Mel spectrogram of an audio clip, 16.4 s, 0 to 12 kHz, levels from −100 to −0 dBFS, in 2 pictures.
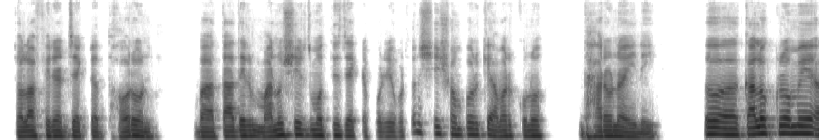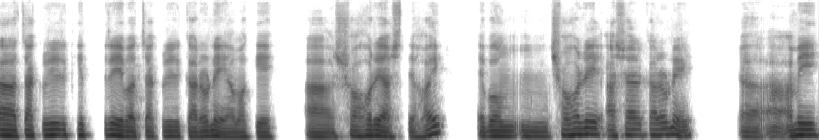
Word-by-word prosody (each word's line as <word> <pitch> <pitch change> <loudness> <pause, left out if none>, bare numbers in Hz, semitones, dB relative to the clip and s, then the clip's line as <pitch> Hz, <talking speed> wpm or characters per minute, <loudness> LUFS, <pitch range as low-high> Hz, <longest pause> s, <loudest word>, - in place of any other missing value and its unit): চলাফেরার 115 0 +1
যে - - +1
একটা 115 -1 -5 0.2
ধরন 110 +2 +2 0.5
বা 105 - +2 0.2
তাদের 115 +2 +2 0.2
মানুষের 135 +4 +3
মধ্যে 130 0 +1
যে - - 0
একটা 110 - -13
পরিবর্তন, 110 - -6
সেই 165 -1 -3
সম্পর্কে 140 -1 -1
আমার 120 +1 +1
কোনো 120 0 +2 0.5
ধারণাই 110 -1 +3
নেই। 90 0 -3 0.5
তো 160 - +5 0.2
আ - - +7 0.2
কালক্রমে 175 +2 +6 0.2
আ - - +6 0.2
চাকরির 130 +2 +1
ক্ষেত্রে 130 +1 -2
বা 110 - +1
চাকরির 115 +1 -3
কারণে 115 +3 +1
আমাকে 100 +1 -3 0.5
আ - - 0 0.3
শহরে 120 +2 +1
আসতে 105 +1 -9
হয় 150 - +1 0.5
এবং 115 +1 +2 0.2
উম 110 -2 -1 0.2
শহরে 145 +3 +2 0.2
আসার 140 +3 -3
কারণে 145 +1 0 0.7
আ - - -2 0.3
আ - - -4
আমি 135 +3 +4
120 Hz, 145 wpm, -23 LUFS, 110-140 Hz, 0.7 s, আ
